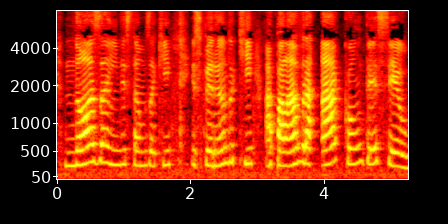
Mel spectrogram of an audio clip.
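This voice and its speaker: Speaking at a very slow pace, a woman with a high pitch uses a raised, projected voice with fairly even intonation, big swings in loudness and a bright, sharp tone. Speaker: children's ministry teacher. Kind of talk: live-stream Bible teaching. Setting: live stream.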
